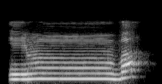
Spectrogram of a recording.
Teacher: There's a tanween just before, so this is idgham naqis. Okay. This is a 2-second assimilation of sounds. This is going to sound as imwa.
